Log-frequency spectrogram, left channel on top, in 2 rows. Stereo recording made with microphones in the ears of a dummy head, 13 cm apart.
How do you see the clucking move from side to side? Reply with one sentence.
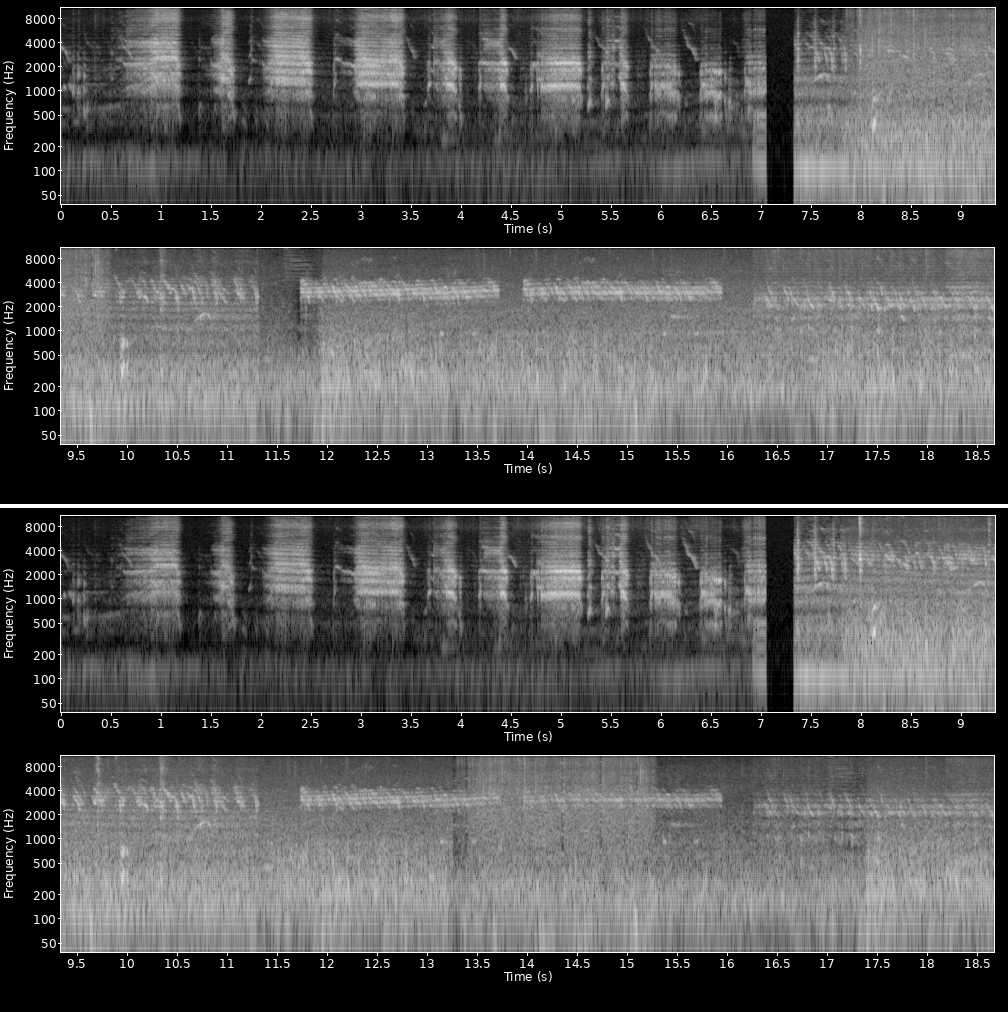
In this clip you hear the clucking go right and come back.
